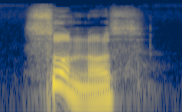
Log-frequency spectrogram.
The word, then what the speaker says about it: Sonos: Hur uttalar du det? – Sonos. Var det inte lite två ända? Sonos? Nej, nej, nej, nej, nej. inga Sonos här. Sonos. Sonos. Inte Sonos. – Sonos.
